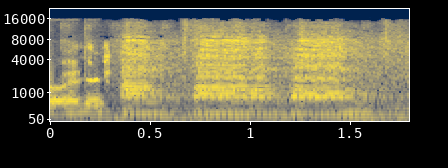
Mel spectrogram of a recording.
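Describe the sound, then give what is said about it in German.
A brief voice, then a car horn blares loudly in long sustained honks, with short breaks between them, continuing to the end. “wir müssen ganz viel hupen die ganze Zeit”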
